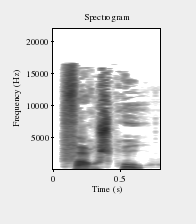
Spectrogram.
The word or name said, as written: fagsprog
